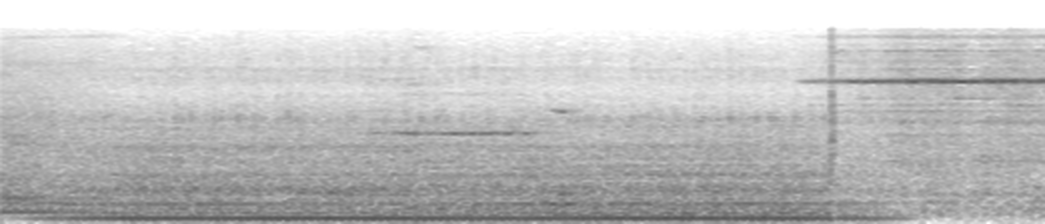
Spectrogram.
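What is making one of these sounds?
A locomotive engine hums steadily from inside the cab.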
